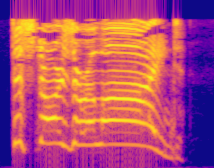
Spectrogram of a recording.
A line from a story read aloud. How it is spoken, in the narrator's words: shouted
